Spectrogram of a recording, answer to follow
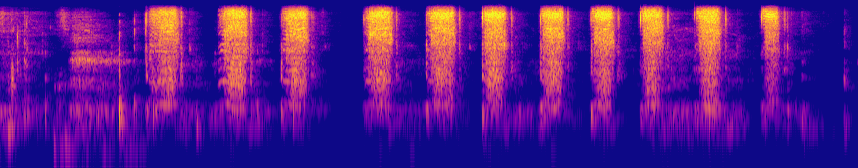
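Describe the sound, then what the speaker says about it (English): A spray bottle spritzes water in about eleven short, sharp bursts at a steady rhythm, close by and fairly loud, with a quieter rustle at the start. "and spray on your painting after applying these brush pens"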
